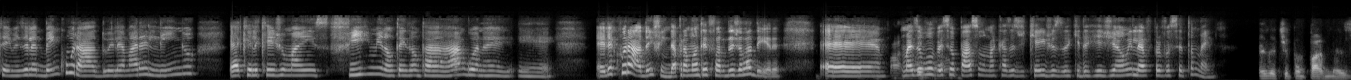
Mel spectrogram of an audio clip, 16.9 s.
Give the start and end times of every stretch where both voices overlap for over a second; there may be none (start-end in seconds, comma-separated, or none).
10.6-12.0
